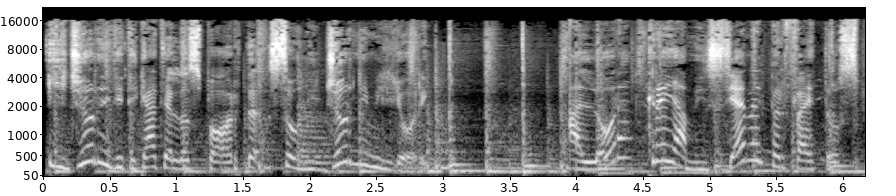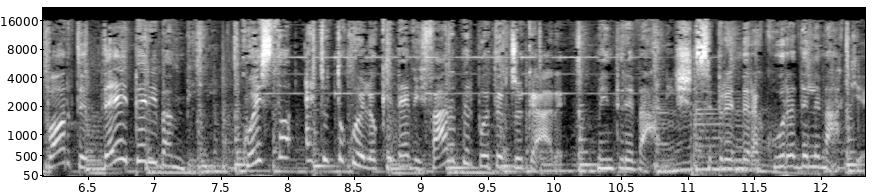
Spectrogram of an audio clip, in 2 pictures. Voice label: italian voice over female commercial

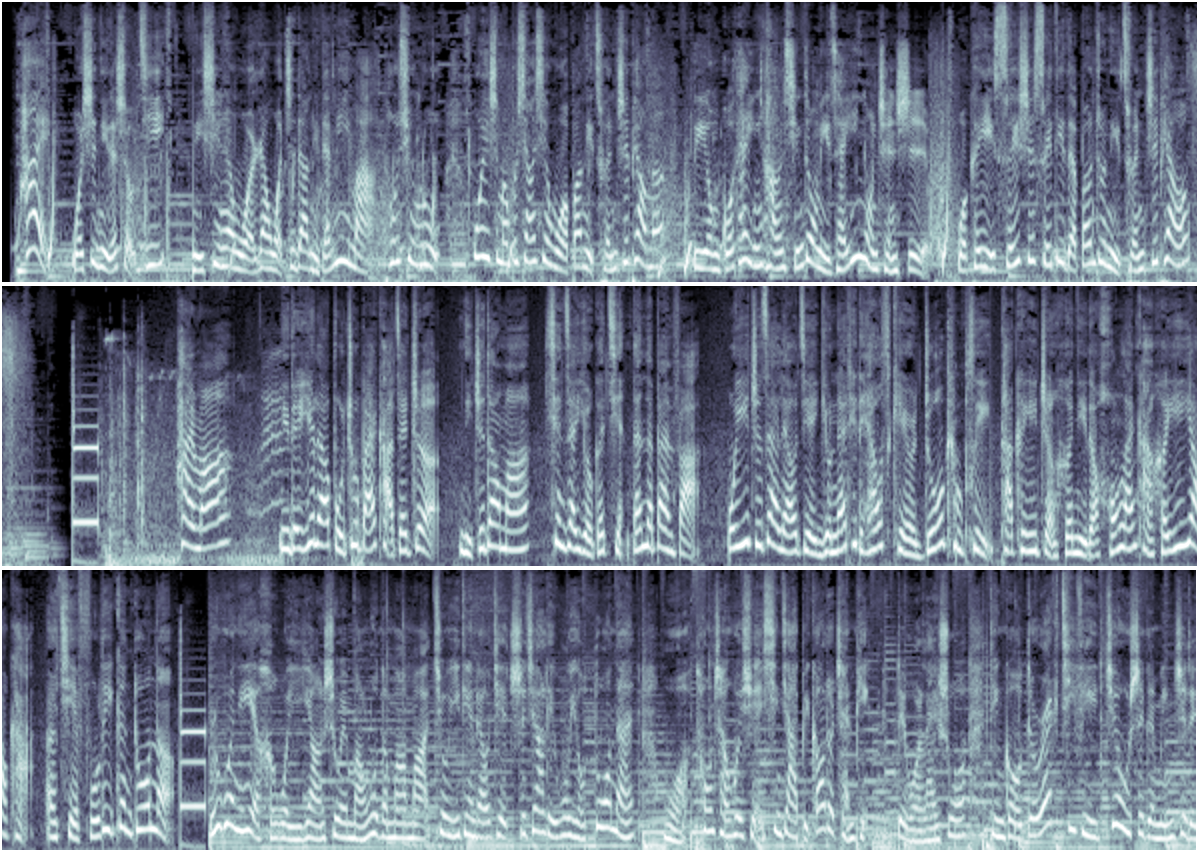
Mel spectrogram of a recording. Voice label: chinese voice over female commercial

